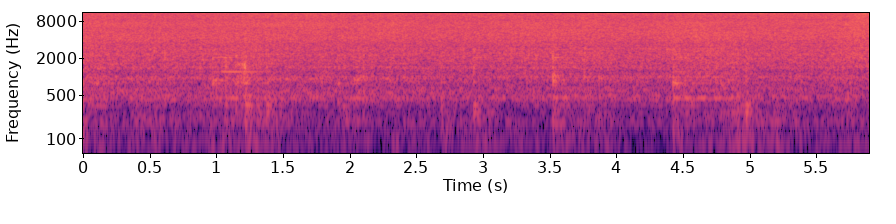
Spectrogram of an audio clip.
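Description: Cabbage being stirred in a hot pan over a high flame for a Goan vegetable dish, a constant loud sizzle with a few scraping strokes of the spoon scattered through it.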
